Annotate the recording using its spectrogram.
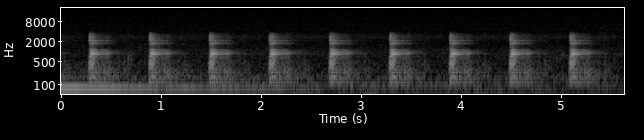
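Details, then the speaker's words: Philips FRX AED training unit in infant/child mode (pediatric key inserted): nine evenly spaced electronic metronome beeps at about 100 per minute pacing chest compressions during CPR, two-finger compressions for patients under one year. "push the chest down firmly keep time with the be again 100 times a minute consistent with American Heart Association guidelines"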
